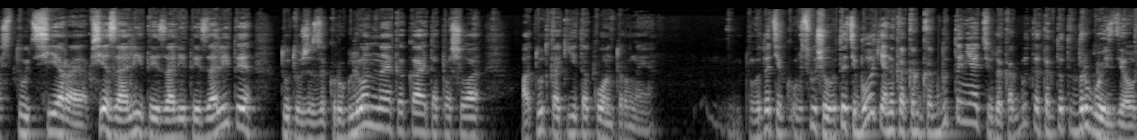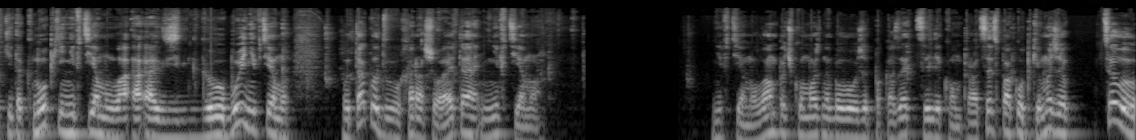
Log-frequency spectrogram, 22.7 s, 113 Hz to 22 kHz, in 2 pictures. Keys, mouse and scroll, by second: 1.0 space, 1.5 space, 1.5 space, 3.5 space, 4.0 space, 4.0 space, 10.5 shift+click, 10.8 space, 12.7 Delete, 14.1-14.7 ctrl+scroll down 1, 14.7 ctrl+я, 15.3 space, 16.0 space, 16.7 space, 17.2 ctrl+scroll up 1, 17.8 ctrl+scroll down 1, 20.3 space, 20.8 space, 21.5 ctrl+scroll up 1.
